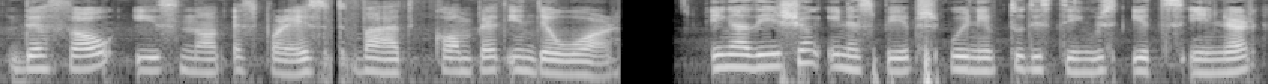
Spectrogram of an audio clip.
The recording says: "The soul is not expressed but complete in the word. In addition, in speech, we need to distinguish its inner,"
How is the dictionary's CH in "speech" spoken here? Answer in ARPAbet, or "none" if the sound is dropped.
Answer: S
